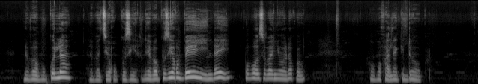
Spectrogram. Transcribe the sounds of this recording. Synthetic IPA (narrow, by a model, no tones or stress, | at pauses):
niβaβukula | niβat͡sixukus̬janeβakus̬jaxuβejiːndai | xuβoːsiβaɲo̞lexo | xuβuxalakido̞ko̥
